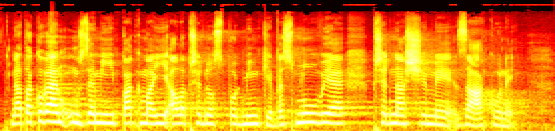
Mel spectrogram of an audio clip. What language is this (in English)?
Czech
